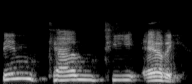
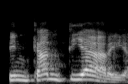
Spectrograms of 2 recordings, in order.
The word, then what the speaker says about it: Fincantieri: And then here's my friend Sylvan helping me out with the pronunciation of that Italian-based shipyard. It's Fincantieri. Fincantieri. How about that? I'll try to put the Italian accent on it.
